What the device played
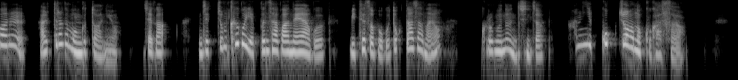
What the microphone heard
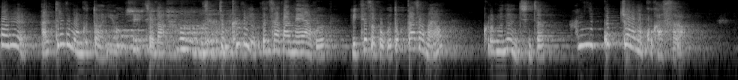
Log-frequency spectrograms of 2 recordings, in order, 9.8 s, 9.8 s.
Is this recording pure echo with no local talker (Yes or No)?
No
